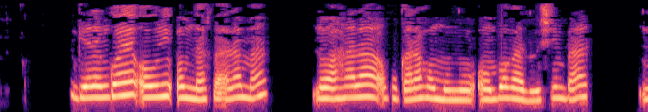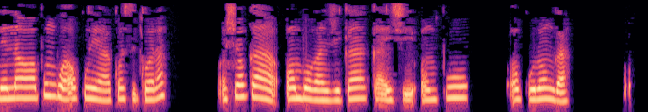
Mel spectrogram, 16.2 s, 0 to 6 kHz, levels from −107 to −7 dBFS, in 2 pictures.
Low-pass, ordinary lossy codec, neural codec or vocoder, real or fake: 5.4 kHz; MP3, 24 kbps; none; real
